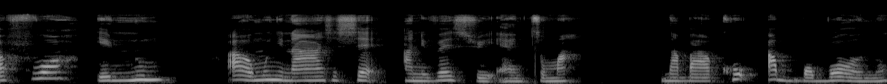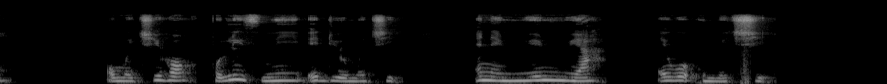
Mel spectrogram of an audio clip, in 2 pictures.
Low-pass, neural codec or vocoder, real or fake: 10.8 kHz; none; real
